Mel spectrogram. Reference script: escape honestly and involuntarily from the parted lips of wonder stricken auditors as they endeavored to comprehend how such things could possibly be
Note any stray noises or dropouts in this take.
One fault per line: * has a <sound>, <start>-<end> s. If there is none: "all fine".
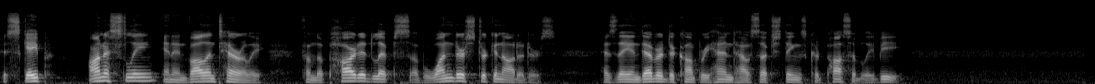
all fine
